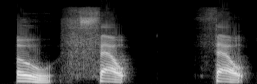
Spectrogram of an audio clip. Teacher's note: I'm not putting the tongue to the top of my mouth to say ooh. I'm just using my lips.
